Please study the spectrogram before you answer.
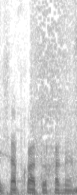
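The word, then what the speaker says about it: SAP S/4HANA: me parece que se dice así, S4 HANA. Lo he dicho bien, ¿no? – sí, SAP 4 HANA.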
